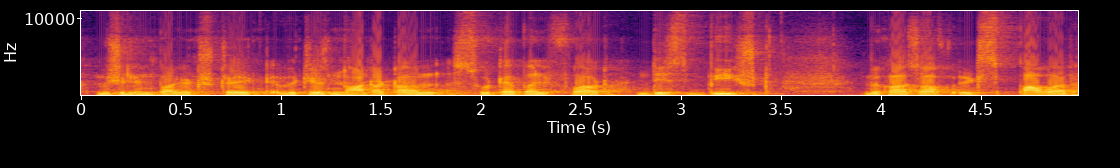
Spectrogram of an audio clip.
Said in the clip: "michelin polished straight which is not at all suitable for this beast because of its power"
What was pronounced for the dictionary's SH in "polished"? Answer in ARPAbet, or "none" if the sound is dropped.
none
